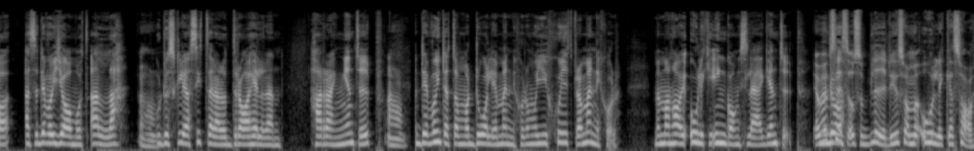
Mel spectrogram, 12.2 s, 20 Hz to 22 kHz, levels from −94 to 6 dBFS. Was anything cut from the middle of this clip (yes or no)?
yes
